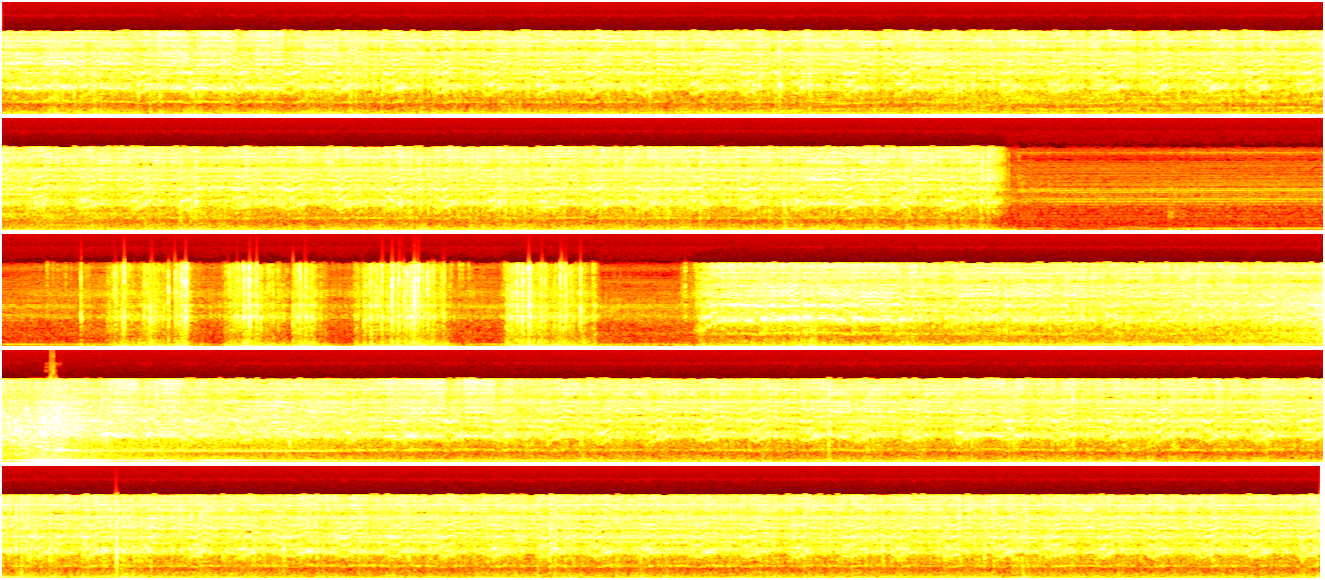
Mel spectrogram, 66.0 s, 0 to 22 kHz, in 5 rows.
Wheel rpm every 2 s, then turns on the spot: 120, 110, 110, 110, 110, 120, 110, 110, 110, 110, 110, 60, 0, 0, 10, 20, 40, 110, 110, 110, 110, 110, 110, 110, 120, 110, 120, 110, 120, 110, 110, 120, 120.
28-32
